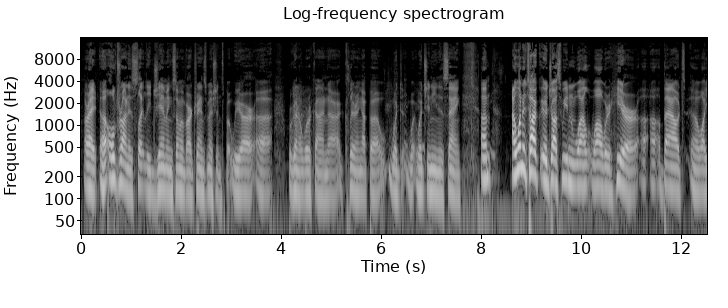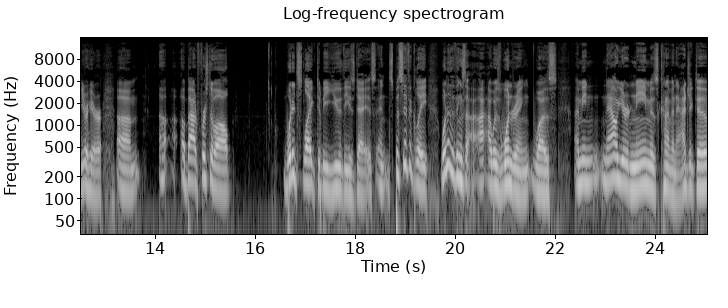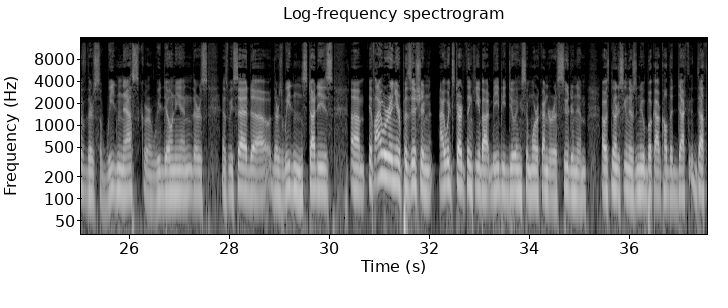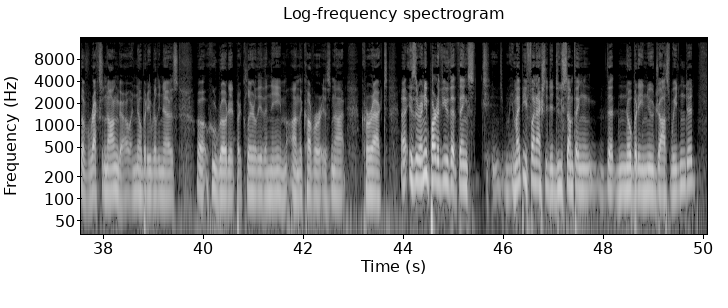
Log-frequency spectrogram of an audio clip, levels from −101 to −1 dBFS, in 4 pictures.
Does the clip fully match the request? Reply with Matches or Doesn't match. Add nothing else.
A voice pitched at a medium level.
Doesn't match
